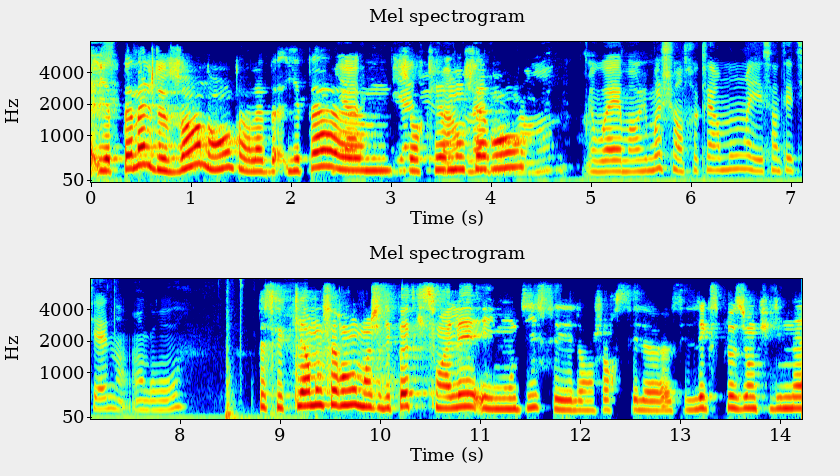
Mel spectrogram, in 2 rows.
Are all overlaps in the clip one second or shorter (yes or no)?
no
